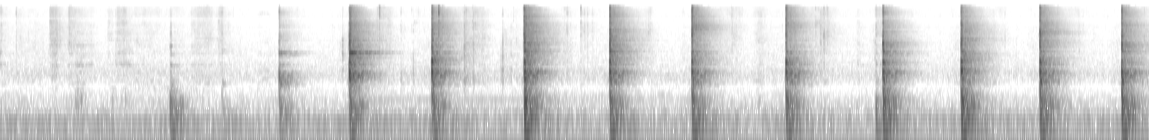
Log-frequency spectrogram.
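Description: Forged railroad-spike knife blade chopping into a wooden log: a couple of light taps, then about ten sharp angled chops at a steady pace of a little under two a second. The blows are an abuse test of the case-hardened blade's edge retention.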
